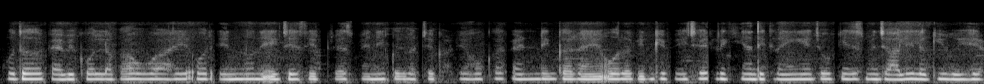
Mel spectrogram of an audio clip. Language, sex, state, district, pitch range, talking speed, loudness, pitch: Hindi, female, Uttarakhand, Uttarkashi, 235-250 Hz, 205 wpm, -17 LUFS, 245 Hz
